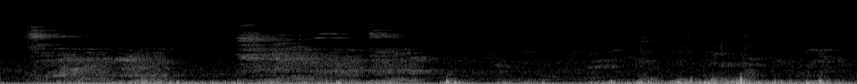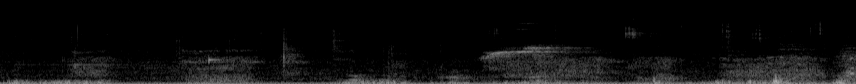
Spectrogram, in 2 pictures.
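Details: Stray cat on the street giving several drawn-out, wavering meows, one near the end rising in pitch, over a constant low rumble of traffic and street noise with occasional voices nearby.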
